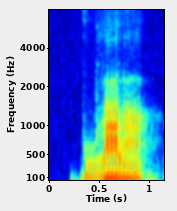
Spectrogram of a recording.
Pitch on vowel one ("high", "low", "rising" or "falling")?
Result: low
